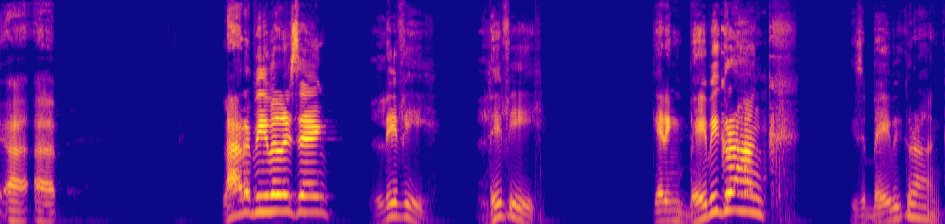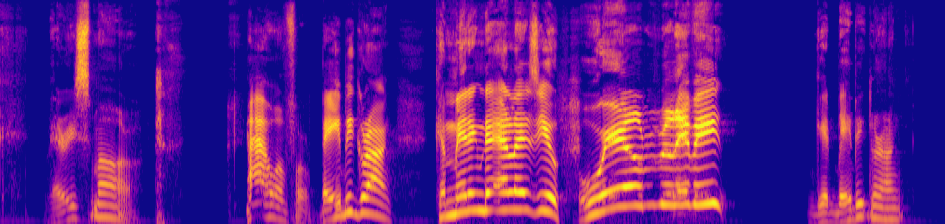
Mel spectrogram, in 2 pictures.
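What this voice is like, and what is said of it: Imitates another person's voice. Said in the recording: “Can you do it in a Trump voice for me”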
